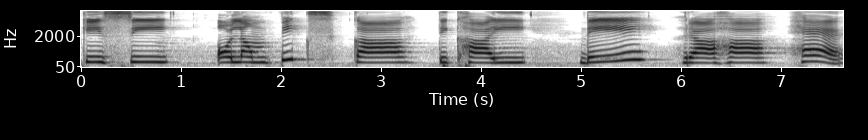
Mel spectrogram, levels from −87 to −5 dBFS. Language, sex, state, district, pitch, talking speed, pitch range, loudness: Hindi, female, Punjab, Fazilka, 275 Hz, 55 wpm, 265-300 Hz, -13 LUFS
